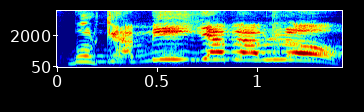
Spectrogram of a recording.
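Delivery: preacher's shout. Real, not acted. Preacher to congregation, climactic shout. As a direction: shout the refrain at the peak.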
